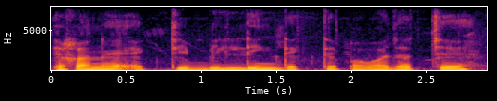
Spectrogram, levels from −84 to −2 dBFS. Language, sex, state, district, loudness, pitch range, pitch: Bengali, male, Assam, Hailakandi, -19 LUFS, 145-160 Hz, 150 Hz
